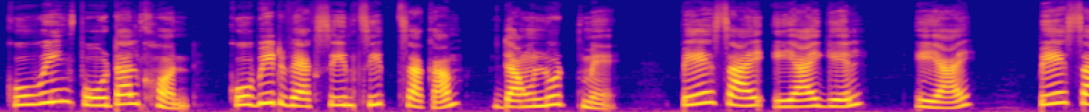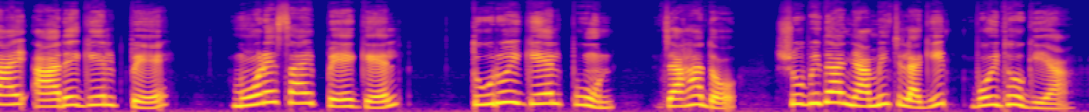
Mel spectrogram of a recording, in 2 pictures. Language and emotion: Santali, neutral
